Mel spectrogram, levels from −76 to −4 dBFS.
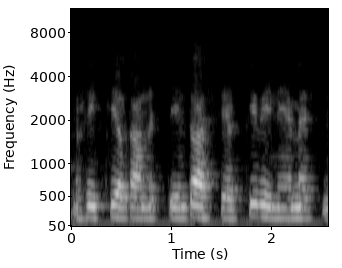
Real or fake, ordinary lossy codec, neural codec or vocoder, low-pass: fake; none; codec, 44.1 kHz, 7.8 kbps, DAC; 10.8 kHz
